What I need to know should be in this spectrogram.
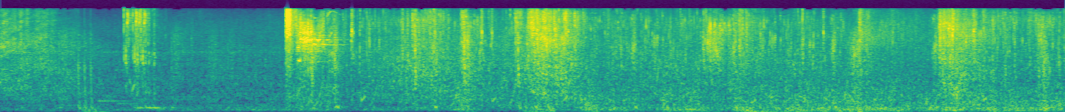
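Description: Thick liquid paint splashes and splatters in wet bursts.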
